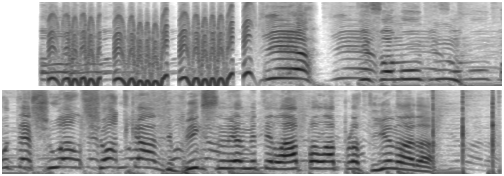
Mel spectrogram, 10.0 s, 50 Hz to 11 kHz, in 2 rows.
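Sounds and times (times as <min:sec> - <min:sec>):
turntable scratching: 0:00.4 - 0:02.6.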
